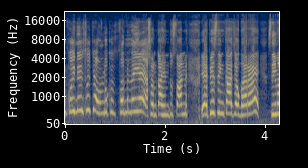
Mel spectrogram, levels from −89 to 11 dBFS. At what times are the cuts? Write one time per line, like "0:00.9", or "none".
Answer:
0:01.7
